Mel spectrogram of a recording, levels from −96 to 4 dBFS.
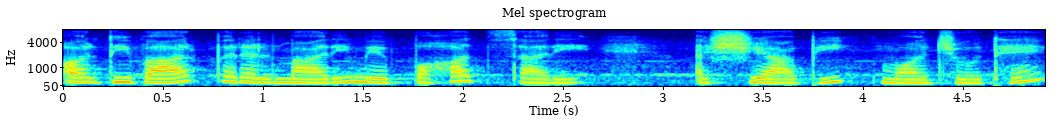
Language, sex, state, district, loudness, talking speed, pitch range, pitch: Urdu, female, Andhra Pradesh, Anantapur, -31 LUFS, 135 wpm, 200-240 Hz, 220 Hz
